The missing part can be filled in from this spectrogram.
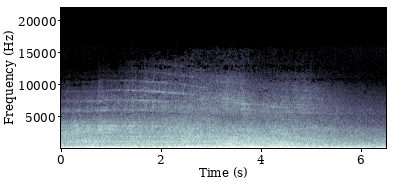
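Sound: airplane engine in flight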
